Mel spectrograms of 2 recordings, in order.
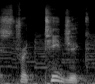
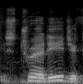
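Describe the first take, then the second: First: The stressed t is a clear t sound. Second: The stressed t is a flapped r-like sound. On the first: The speaker calls it right. "mas aqui não dá, tem que ser strategic" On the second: The speaker calls it wrong. "se eu trocar por re... você destrói a palavra"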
